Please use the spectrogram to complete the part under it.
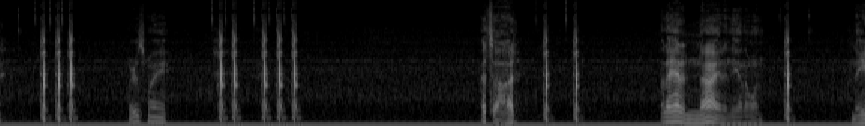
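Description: Sharp interface clicks sound as buttons are pressed.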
